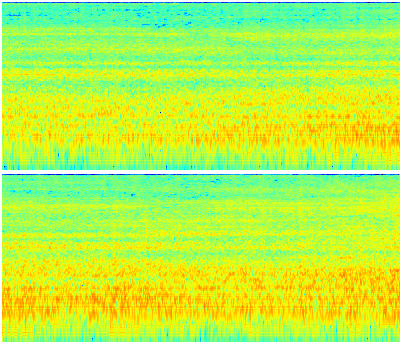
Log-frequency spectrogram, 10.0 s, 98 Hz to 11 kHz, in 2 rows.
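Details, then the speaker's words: 1920s Coleman No. 2 camp stove burner after priming cup preheat and hot air blast vaporize the fuel in the generator: loud, even hissing roar building slightly, no sputtering; normal burner roar, sounding of air rather than gas means generator is hot enough. "If you hear gas rather than air, then you know it's not hot enough. So if it sounds like gas, you got to go ahead and go through the steps again."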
